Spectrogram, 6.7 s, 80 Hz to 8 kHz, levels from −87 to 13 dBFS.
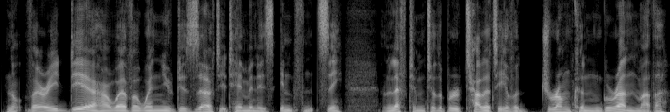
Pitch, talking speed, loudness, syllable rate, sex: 100 Hz, 190 wpm, -20 LUFS, 5.6 syllables/s, male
